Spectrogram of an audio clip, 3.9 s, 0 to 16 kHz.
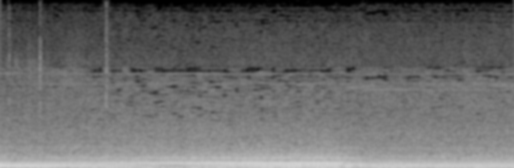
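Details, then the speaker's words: Emco UMill 630 CNC spindle at 14,000 rpm: steady high whine with no resonant roar, quieter than at 11,000 and at 15,000 rpm (the maximum); this speed is the spindle's sweet spot. "That's even quieter, right? So, that seems to be the sweet spot for my spindle on this machine. So, that sounds better than 11 and even better than 15."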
